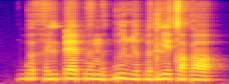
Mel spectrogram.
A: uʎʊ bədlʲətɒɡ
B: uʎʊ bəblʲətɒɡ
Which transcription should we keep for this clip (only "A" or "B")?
A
